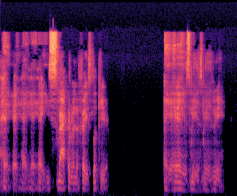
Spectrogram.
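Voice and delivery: low, soft, hushed, urgent voice.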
